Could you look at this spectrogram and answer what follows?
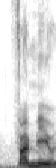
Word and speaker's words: Fameux: Search for that petition under her name, Cassandra Famu. The last name is spelled F A M E U X and sign that petition.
